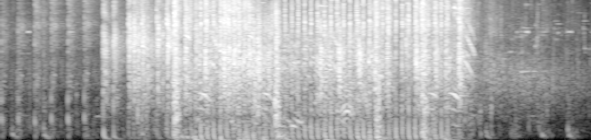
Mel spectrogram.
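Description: Automatic gunfire in Call of Duty: Modern Warfare, loud sustained bursts of rapid shots near the listener with scattered single cracks before and after the main volley.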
